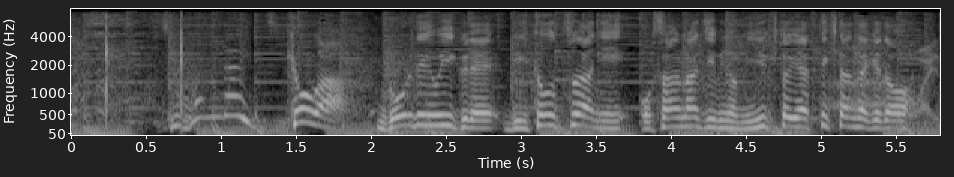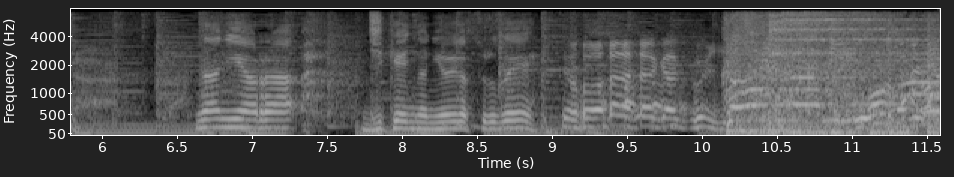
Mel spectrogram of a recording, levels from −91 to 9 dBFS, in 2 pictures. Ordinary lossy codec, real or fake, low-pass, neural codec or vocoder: none; real; 7.2 kHz; none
